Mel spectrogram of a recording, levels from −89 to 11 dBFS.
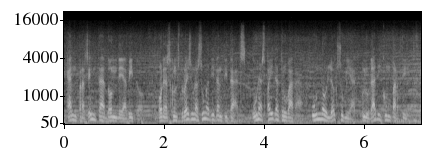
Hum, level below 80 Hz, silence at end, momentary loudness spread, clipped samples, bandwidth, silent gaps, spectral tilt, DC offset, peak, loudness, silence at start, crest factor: none; -40 dBFS; 0 s; 5 LU; under 0.1%; 14 kHz; none; -5.5 dB/octave; under 0.1%; -4 dBFS; -20 LUFS; 0 s; 16 dB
